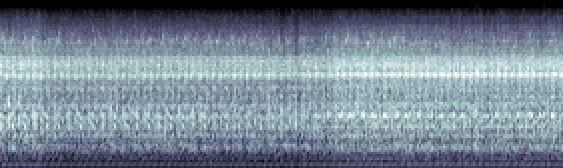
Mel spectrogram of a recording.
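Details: Astra, cold engine: steady, fairly even tapping over the cold idle at about three and a half per second; knock of unknown cause, mechanics variously suspect wrist pin, piston slap, lifter not pumping up, rod bearing, camshaft or pump.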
